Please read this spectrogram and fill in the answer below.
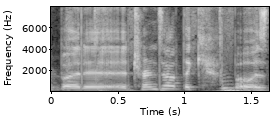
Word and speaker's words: Kambô: I think it's pronounced Kambô. There's like a little accente on top of the A.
